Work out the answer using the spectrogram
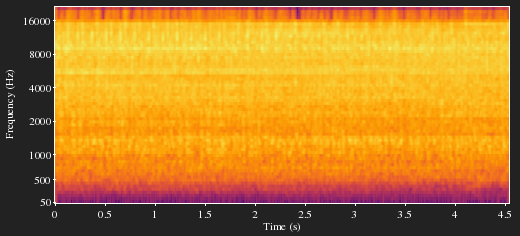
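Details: Triumph Bonneville at idle, after oil change: fast light metallic rattle chattering steadily, possibly slightly quieter than before but not gone; owner suspects the coupler next, cause not confirmed.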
